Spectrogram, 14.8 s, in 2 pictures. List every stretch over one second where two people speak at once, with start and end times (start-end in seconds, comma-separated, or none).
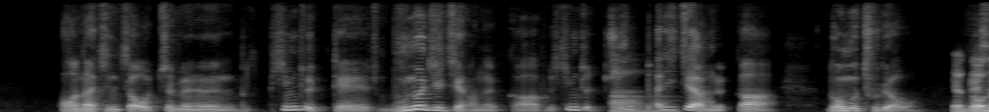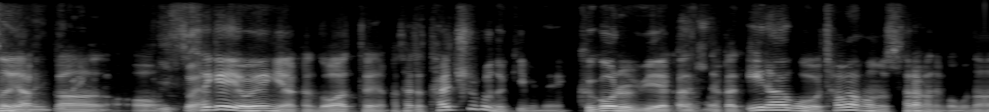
7.2-9.1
